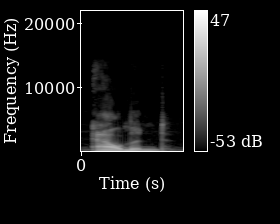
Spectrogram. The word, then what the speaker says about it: almond: of Emmons yeah and depending on the accent can have a silent L so it's either Amand or almond but usually you don't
